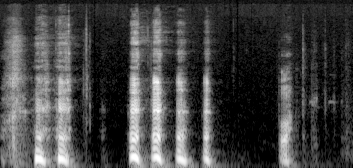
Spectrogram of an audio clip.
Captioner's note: laughing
